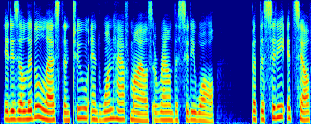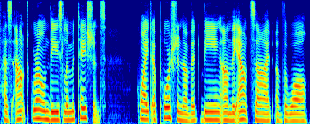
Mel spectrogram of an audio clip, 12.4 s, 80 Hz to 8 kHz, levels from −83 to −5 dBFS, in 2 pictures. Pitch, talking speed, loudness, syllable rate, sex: 185 Hz, 170 wpm, -19 LUFS, 4.7 syllables/s, female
